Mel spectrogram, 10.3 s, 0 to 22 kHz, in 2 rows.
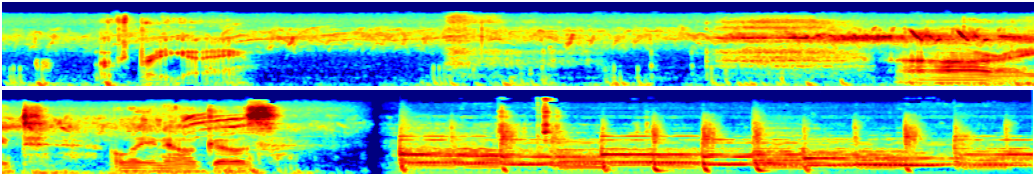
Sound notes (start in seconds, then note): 2.2 chuckles; 7.1 bright upbeat music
